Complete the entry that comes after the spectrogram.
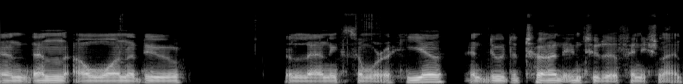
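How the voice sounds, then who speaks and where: A man with a German accent speaks at a fairly slow pace. His very deep, low voice keeps a fairly even intonation. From Germany. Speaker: gaming streamer. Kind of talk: tutorial. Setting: live stream. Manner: mumbling; halting.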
